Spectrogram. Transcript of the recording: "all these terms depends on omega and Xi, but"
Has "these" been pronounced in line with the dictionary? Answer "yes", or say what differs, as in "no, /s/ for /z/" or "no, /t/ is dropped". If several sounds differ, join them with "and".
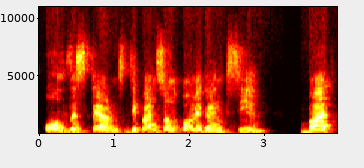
no, /s/ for /z/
